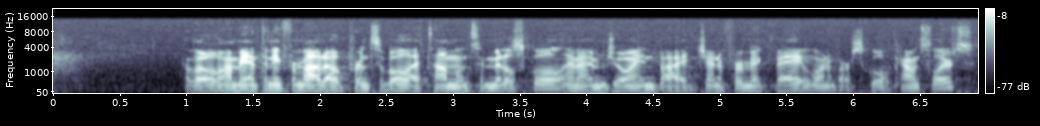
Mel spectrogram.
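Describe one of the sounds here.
A man speaks calmly into a microphone, heard through loudspeakers in a large hall.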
